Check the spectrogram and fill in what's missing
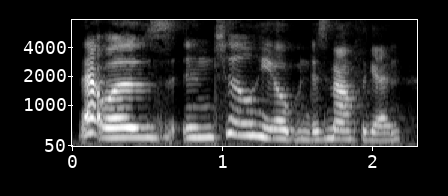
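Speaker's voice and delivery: ordinary delivery, nothing marked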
